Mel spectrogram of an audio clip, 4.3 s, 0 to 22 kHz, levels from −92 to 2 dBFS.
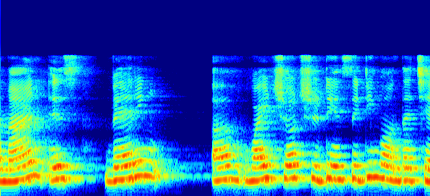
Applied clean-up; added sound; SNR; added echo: none; none; none; reverberation time 0.5 s.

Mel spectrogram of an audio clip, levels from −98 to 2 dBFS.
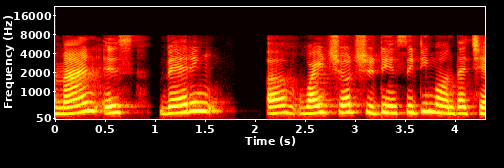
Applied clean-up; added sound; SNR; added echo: none; none; none; none.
